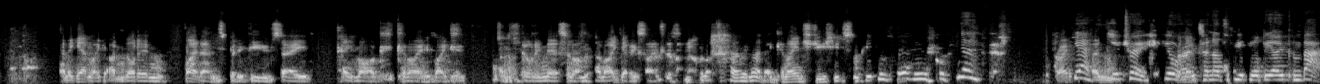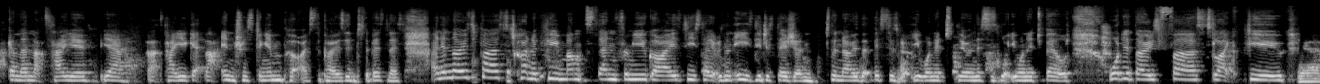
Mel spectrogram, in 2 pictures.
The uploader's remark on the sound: Please bear with me on the audio quality of this episode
